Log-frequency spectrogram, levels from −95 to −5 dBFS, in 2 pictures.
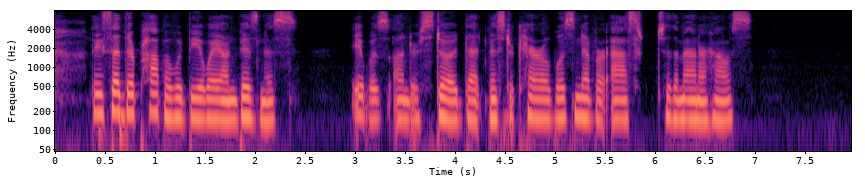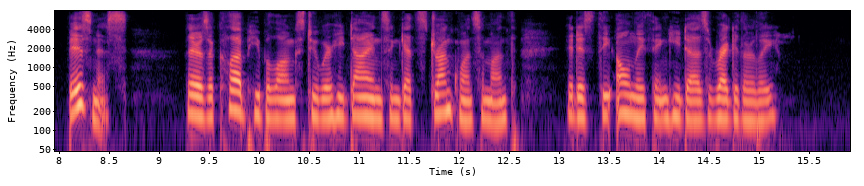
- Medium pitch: Yes, medium, 155 Hz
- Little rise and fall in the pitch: Yes, narrow, 2.1 semitones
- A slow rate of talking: No, average, 175 wpm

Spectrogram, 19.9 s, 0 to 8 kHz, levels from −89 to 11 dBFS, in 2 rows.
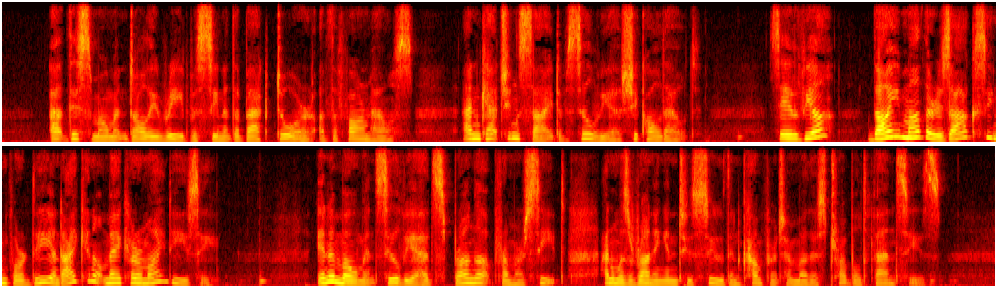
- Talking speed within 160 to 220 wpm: Yes, average, 175 wpm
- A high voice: Yes, high, 205 Hz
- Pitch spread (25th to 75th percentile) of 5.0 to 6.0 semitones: Yes, wide, 5.5 semitones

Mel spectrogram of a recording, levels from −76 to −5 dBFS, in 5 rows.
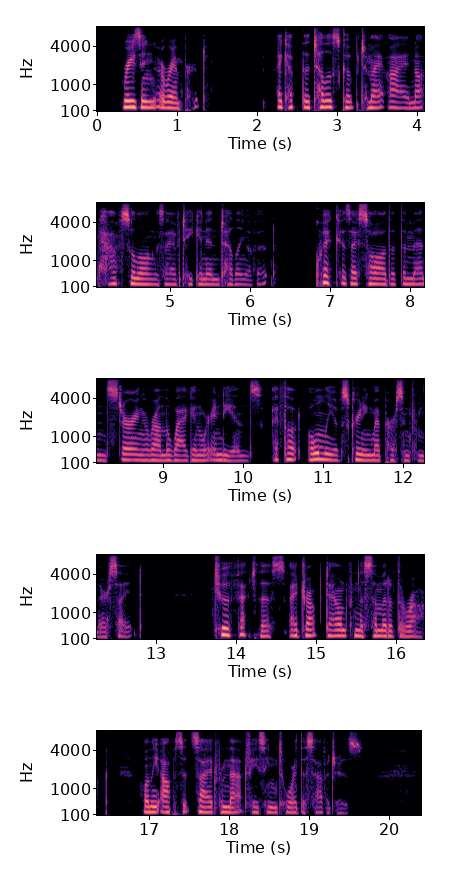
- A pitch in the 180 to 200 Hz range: Yes, medium, 185 Hz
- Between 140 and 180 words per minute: No, average, 195 wpm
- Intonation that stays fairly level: Yes, narrow, 2.1 semitones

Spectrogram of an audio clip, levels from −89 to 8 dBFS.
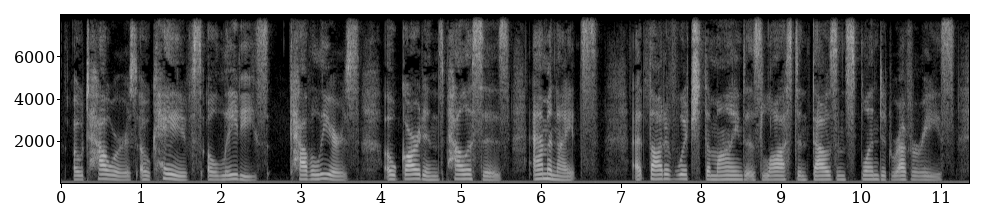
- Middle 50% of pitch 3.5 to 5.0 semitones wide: No, average, 2.7 semitones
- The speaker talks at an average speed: No, slow, 120 wpm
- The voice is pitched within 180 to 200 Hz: Yes, high, 190 Hz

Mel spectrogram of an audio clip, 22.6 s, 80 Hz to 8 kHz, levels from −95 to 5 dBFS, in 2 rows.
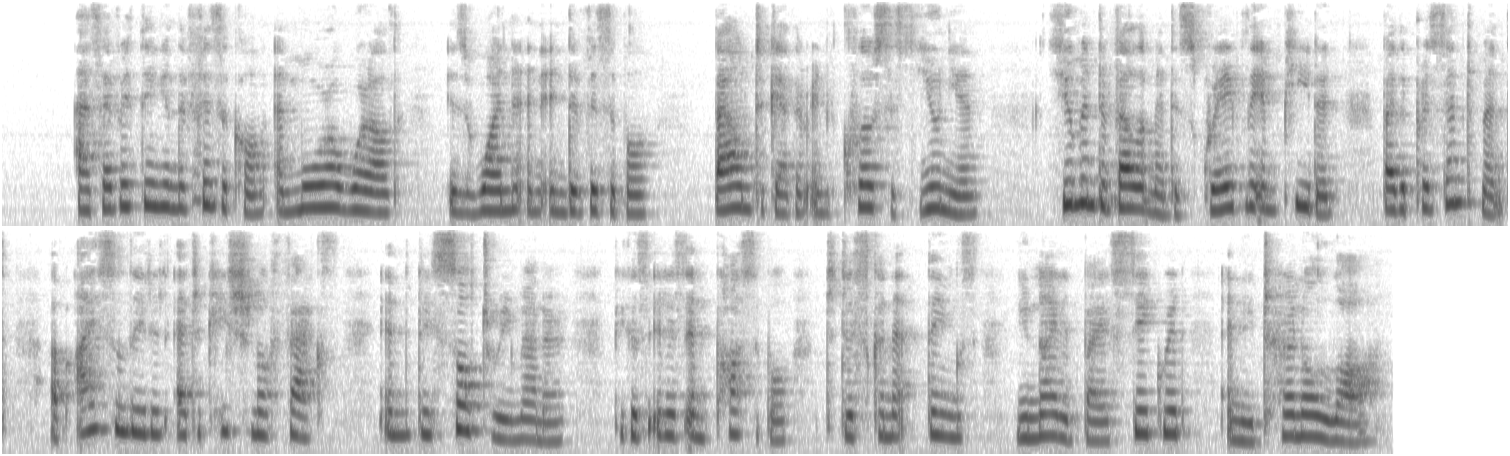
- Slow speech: Yes, slow, 125 wpm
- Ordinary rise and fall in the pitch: Yes, average, 3.4 semitones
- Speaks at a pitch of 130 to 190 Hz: No, high, 245 Hz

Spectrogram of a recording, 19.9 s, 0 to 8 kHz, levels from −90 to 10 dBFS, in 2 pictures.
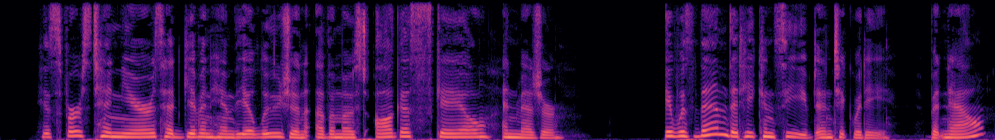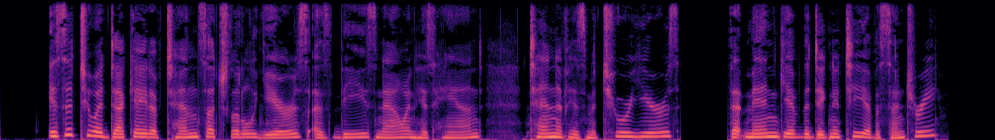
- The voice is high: Yes, high, 195 Hz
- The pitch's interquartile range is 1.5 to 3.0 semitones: No, average, 3.6 semitones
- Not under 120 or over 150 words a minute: No, average, 165 wpm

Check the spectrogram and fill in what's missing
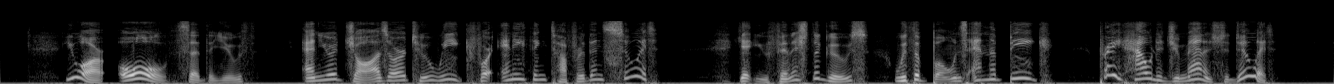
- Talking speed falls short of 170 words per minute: Yes, average, 160 wpm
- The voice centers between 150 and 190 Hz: Yes, medium, 185 Hz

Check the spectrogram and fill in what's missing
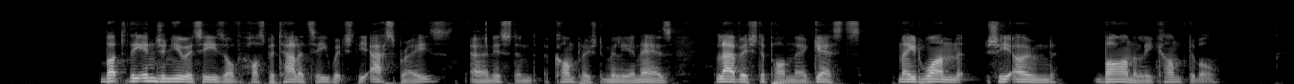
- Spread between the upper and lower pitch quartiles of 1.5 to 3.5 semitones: Yes, average, 3.1 semitones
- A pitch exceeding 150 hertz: No, low, 110 Hz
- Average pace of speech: No, slow, 100 wpm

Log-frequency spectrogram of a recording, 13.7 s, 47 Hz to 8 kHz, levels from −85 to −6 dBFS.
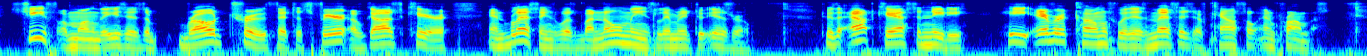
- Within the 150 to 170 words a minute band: Yes, average, 160 wpm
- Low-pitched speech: Yes, low, 130 Hz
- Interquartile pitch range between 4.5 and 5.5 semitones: Yes, average, 4.8 semitones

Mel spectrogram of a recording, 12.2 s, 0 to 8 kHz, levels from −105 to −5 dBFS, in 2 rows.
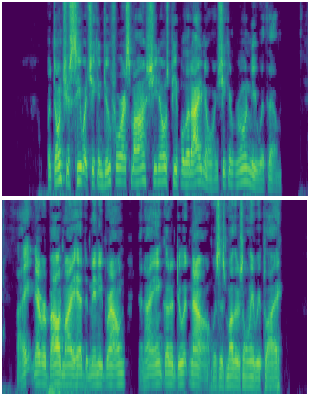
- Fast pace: Yes, fast, 230 wpm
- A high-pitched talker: No, low, 120 Hz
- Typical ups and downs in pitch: No, wide, 6.5 semitones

